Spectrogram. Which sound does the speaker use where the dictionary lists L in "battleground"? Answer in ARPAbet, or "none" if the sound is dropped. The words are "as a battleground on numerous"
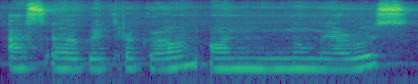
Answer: none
